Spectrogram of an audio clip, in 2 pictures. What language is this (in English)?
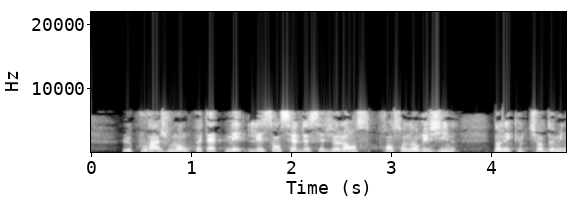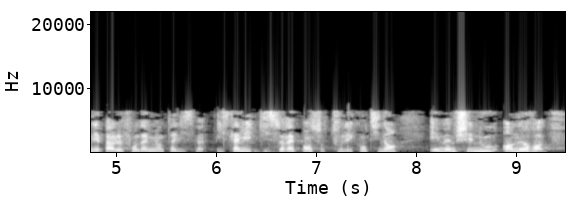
French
